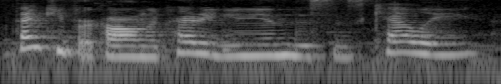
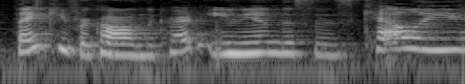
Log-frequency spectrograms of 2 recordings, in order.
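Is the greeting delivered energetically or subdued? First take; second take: subdued; energetic. First: It is said smaller, with less energy. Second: It is said with more energy and oomph. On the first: "Sometimes it's smaller" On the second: "Let me see if I can do my phone voice"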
